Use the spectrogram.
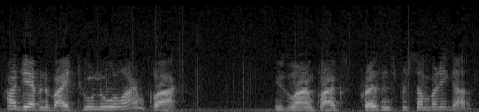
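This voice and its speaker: An actor in an old-time radio comedy playing a shrewd, good-natured teenage son with folksy, slangy, suspicious talk. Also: male voice, high-pitched, lively intonation, fairly quick, bright, forceful tone, full character voice. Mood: curious, suspicious. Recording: dull, muffled old radio recording.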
